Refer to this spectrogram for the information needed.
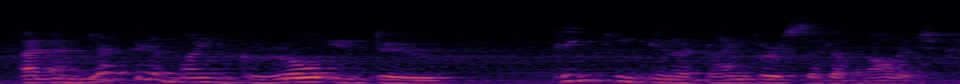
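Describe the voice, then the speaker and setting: A man with a non-native accent talks at a moderate pace in a fairly high voice with lively intonation. Audible room echo and noticeable background noise surround him. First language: not English. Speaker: software developer and university teacher. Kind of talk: interview.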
